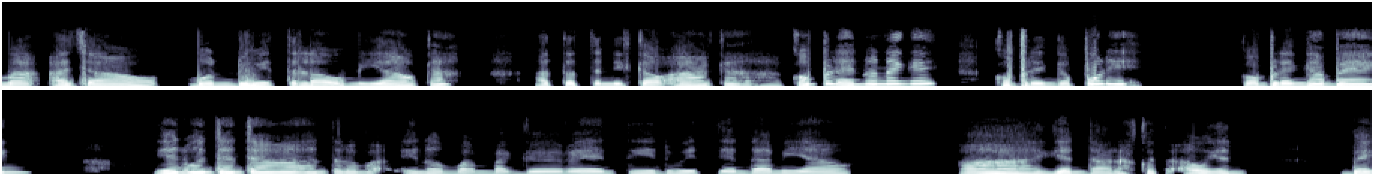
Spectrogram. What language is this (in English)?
Central Melanau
